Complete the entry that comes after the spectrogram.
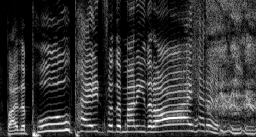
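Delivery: high, drawn-out parental grievance, hammed up; indignant rant. Mother fuming at daughters lounging by the pool, indignant. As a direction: stretch the outrage and lean hard on I.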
